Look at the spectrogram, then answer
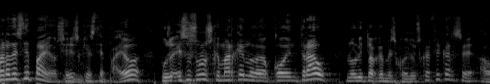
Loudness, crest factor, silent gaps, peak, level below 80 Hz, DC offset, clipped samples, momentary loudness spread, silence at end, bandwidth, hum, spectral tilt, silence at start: -37 LUFS; 20 dB; none; -18 dBFS; -62 dBFS; under 0.1%; under 0.1%; 10 LU; 0 s; 14 kHz; none; -4 dB/octave; 0 s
